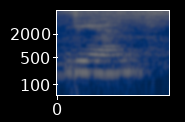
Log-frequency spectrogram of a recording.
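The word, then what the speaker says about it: Dehyn: So, under driver's license here, how do you pronounce this first name? Deian.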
